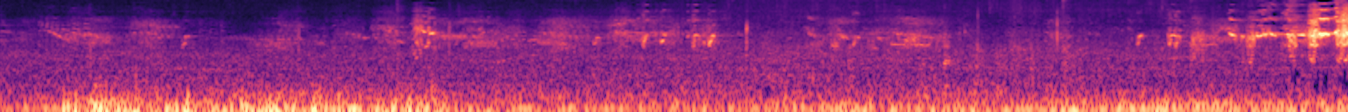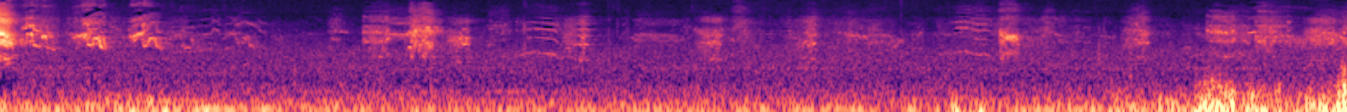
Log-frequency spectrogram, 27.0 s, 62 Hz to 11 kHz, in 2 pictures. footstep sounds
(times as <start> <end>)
9.4 11.7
